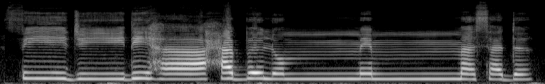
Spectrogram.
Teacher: ہم دال کو ہلاتے ہوئے یہ کلمہ کو ادا کریں گے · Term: قلقلہ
